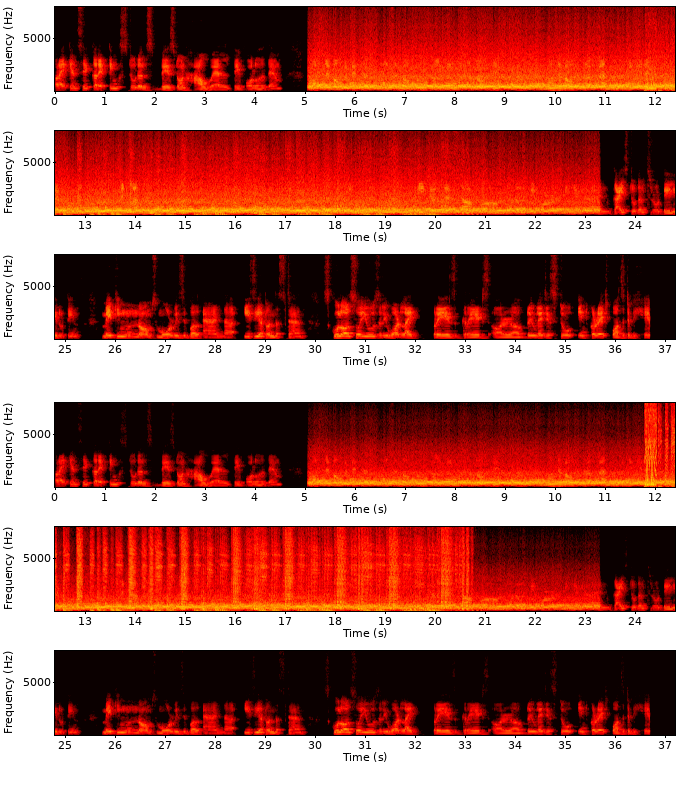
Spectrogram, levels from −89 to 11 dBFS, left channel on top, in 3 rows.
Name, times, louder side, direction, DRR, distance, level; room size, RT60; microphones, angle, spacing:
voice 1, 0.0-4.5 5.1-9.4 9.8-13.2 13.7-17.7 18.2-19.0 19.6-25.3 25.7-29.8 30.2-32.1 32.4-36.7, left 4 dB, 75° left, 4.0 m, -40 dB
sound 1, 5.0-23.3, left 3 dB, 55° left, 5.2 m, -28 dB
sound 2, 11.8-20.9, right 5 dB, 80° right, 0.9 m, -32 dB
head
